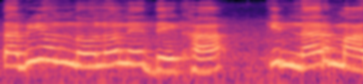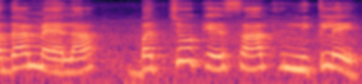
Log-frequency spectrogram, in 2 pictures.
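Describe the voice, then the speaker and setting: High-voiced woman teacher reading slowly. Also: a little hiss or hum. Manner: pauses to ask and answer word meanings. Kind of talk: reading a story aloud and explaining words to pupils.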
